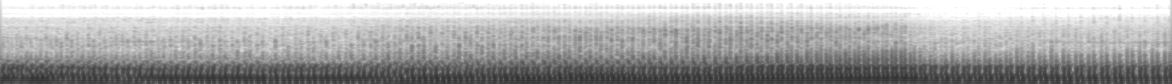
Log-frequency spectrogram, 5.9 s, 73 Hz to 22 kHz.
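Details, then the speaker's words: 1998 Honda Shadow 750 ACE V-twin, neglected and rusty after sitting over 5 years, running after carburetor cleaning: deep, loud, blatting exhaust, louder than owner remembers, with ragged, uneven beat that dips toward the end, hesitant. "it's loud louder than I remember honestly it's kind of too loud"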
